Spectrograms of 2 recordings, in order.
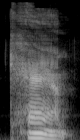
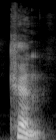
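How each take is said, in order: First: The vowel is full and clear. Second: The vowel is weak and reduced. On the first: The speaker calls it wrong. "not can" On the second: The speaker calls it right. "we almost always pronounce it more like kun"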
